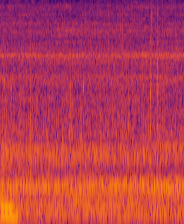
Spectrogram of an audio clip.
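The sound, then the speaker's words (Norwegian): Water boils in a pot with a steady rush of bubbling and hissing, a continuous churning texture that holds at an even level throughout. “Der koker det.”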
